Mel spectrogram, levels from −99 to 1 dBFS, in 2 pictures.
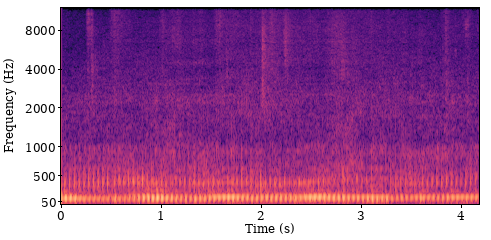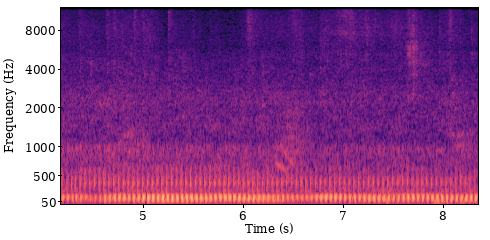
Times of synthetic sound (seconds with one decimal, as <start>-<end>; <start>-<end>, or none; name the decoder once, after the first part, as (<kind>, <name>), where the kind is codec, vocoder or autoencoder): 0.5-3.6 (codec, SNAC)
